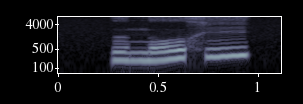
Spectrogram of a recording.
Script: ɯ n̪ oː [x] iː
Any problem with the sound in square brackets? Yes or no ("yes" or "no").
no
